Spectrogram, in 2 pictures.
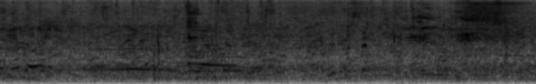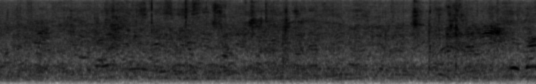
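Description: A large crowd of men and women chatters and murmurs steadily outdoors.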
